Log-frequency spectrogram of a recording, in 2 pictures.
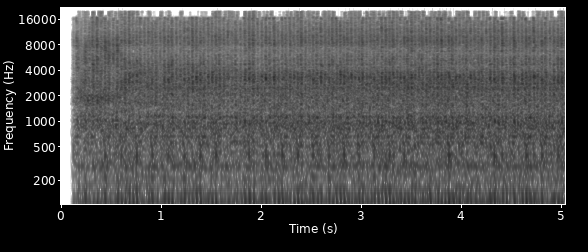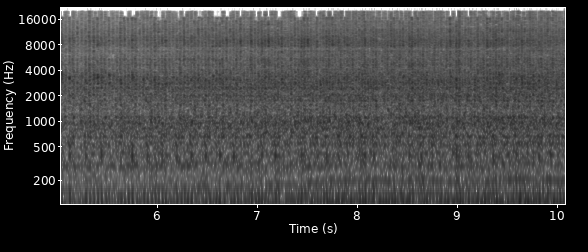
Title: TO35 No more loud ticking sound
